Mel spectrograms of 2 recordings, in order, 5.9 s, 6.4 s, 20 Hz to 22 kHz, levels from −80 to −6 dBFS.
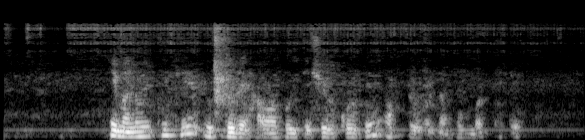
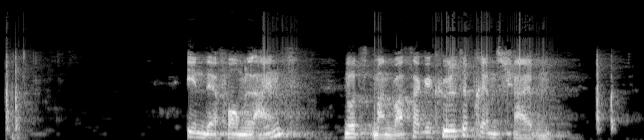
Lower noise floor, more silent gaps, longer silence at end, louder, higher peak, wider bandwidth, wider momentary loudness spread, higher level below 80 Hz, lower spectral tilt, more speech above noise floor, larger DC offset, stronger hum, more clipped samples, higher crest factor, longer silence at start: second, -47 dBFS vs -70 dBFS; second, none vs 1.21-1.34 s; first, 0.65 s vs 0.3 s; second, -20 LUFS vs -16 LUFS; about the same, 0 dBFS vs 0 dBFS; second, 11.5 kHz vs 15 kHz; first, 23 LU vs 15 LU; second, -62 dBFS vs -44 dBFS; about the same, -7 dB/octave vs -6 dB/octave; second, 27 dB vs 55 dB; neither; neither; neither; about the same, 20 dB vs 18 dB; first, 0.25 s vs 0.05 s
